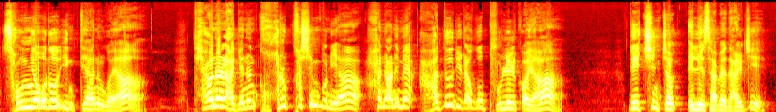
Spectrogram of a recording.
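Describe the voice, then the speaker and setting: A man voicing a gentle angel messenger who speaks in plain, kindly reassurances. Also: sits high, lively intonation, normal speed, vocal fry, voice pushed up. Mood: reassuring.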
